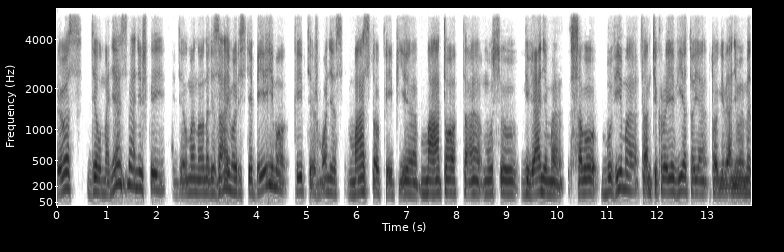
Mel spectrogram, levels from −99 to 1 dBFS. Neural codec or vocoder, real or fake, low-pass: none; real; 5.4 kHz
